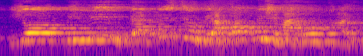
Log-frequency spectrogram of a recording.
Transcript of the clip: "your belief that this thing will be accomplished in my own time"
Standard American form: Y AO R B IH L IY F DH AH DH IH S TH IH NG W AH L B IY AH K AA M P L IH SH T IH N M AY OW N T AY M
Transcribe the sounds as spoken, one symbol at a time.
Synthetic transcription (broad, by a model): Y AO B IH L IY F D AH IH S T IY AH B IY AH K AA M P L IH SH IH M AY OW N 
